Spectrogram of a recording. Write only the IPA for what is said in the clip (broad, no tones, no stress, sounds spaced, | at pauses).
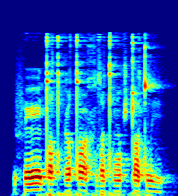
f ẽː t ɯ tˤ ɡ ɪ tˤ w ə x zˤ ɯ t ɡ ẽ sˤ ʈ ɛ t w i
